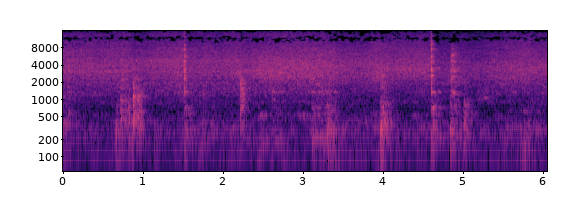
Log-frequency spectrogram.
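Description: Onions and green capsicum sizzling in a metal kadai on the stove, with a slotted metal spatula stirring and scraping the pan. A few sharp scrapes and clinks stand out over the steady sizzle.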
